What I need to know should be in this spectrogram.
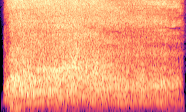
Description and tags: Short processed samples of screams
